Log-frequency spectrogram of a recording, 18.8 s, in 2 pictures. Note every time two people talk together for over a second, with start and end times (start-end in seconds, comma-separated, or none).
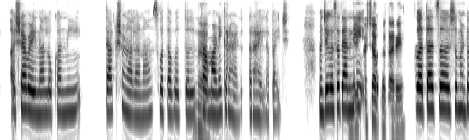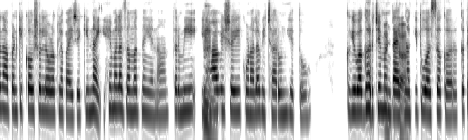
none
